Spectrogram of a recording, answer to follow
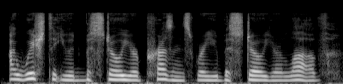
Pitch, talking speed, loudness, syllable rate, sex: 200 Hz, 225 wpm, -16 LUFS, 5.8 syllables/s, female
